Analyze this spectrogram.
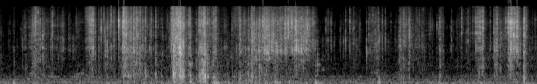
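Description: A plastic sleeve crinkles and rustles as it is handled.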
